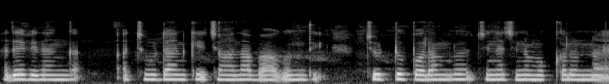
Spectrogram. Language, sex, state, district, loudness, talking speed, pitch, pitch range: Telugu, female, Andhra Pradesh, Sri Satya Sai, -15 LUFS, 110 wpm, 225 Hz, 220-230 Hz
